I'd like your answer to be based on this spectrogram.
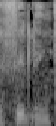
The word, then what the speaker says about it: filin: Tres o cuatro temas de feeling. Y feeling, claro, y se escribe tal cual, F-I-L-I-N, feeling, tal cual como se pronuncia una palabra anglosajona, feeling, que significa sentimiento.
